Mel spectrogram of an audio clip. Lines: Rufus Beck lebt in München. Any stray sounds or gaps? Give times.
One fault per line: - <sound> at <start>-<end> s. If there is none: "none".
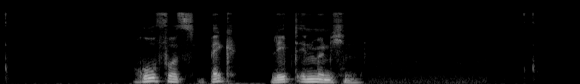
none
